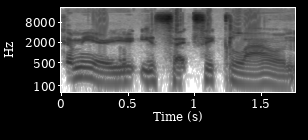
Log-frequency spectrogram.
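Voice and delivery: camp manner, put on.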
